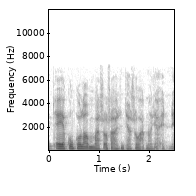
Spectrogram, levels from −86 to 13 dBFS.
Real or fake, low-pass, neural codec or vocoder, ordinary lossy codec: real; 7.2 kHz; none; none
